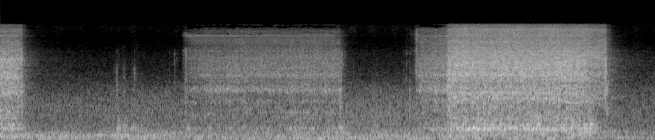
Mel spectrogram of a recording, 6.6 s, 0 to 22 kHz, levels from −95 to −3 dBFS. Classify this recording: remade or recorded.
recorded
